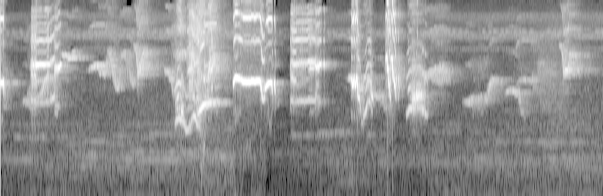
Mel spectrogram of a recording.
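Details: Oriental magpie-robin in gacor song said to rile other magpie-robins. Varied, separate phrases follow one another: harsh rasping notes, clear slurred whistles and thin high tones, with pauses in between.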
